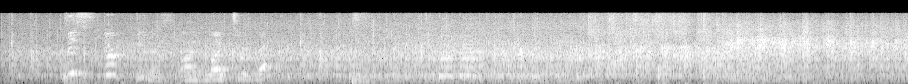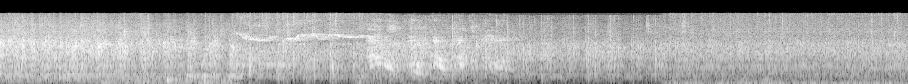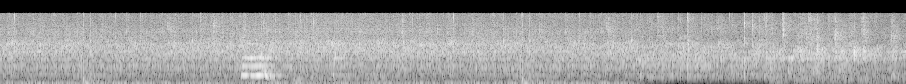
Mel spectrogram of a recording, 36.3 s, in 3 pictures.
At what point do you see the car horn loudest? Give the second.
6 s.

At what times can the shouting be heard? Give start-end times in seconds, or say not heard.
0.8-3.5, 16.9-18.9, 27.4-27.9.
